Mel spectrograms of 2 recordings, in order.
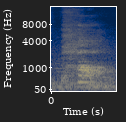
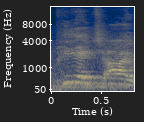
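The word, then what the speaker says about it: φ: Over time, in Koine Greek, Koine meaning common or shared Greek, phi began to be pronounced as an F, or should I say this, pa began to be pronounced as an F sound when it was originally pronounced as a pa sound. PHI was not phi, it was pa.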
